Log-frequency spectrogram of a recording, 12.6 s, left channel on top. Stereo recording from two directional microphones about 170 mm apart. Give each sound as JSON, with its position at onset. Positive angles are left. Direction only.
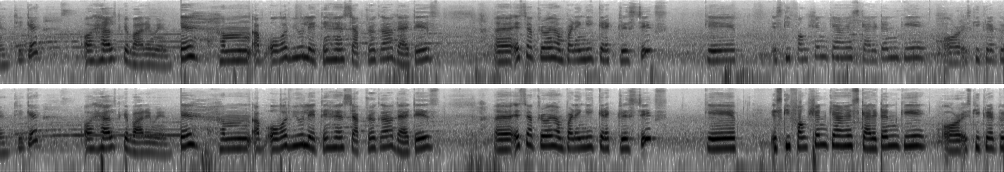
{"t": 1.0, "sound": "a woman's voice", "side_deg": -10}
{"t": 2.8, "sound": "speech", "side_deg": 0}
{"t": 3.3, "sound": "speech", "side_deg": -30}
{"t": 3.8, "sound": "a woman's voice", "side_deg": -15}
{"t": 9.0, "sound": "speech", "side_deg": -55}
